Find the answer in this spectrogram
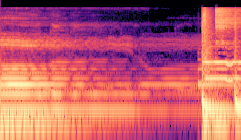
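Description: The close of a devotional bhajan: the held notes of the music and chant fade away steadily over the two seconds.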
